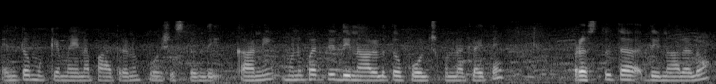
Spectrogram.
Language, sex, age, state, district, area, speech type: Telugu, female, 45-60, Andhra Pradesh, Kurnool, rural, spontaneous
